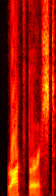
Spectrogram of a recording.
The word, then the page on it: rockburst: American English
